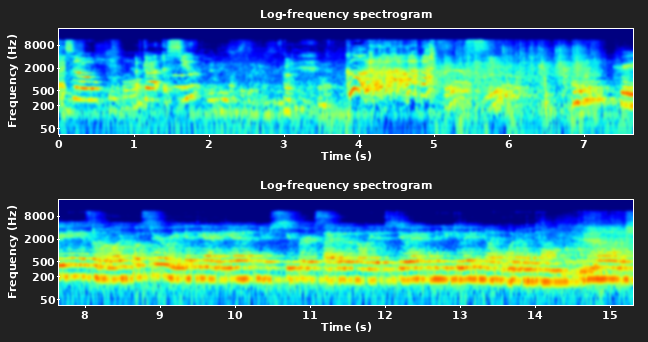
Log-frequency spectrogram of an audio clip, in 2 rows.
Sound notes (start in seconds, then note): 3.8 laughing; 4.9 audience applauding; 14.2 audience laughing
